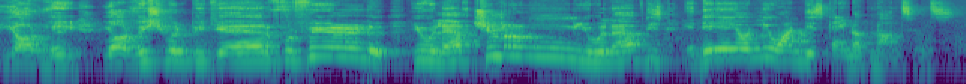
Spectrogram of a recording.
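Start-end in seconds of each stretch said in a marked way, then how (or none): 0.1-5.6 mock guru blessing. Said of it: "If I tell them".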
